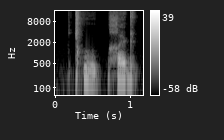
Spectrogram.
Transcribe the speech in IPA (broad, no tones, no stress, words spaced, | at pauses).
ǀʰu | χɛɖ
